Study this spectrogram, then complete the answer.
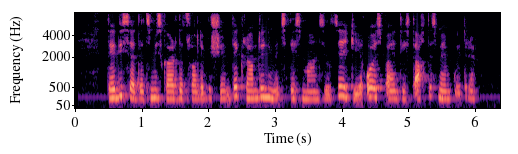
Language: Georgian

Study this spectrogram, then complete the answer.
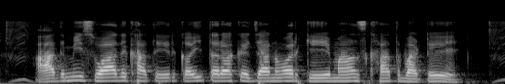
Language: Bhojpuri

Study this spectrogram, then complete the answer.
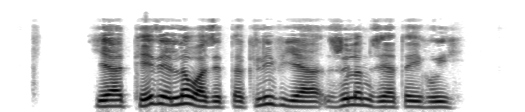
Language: Torwali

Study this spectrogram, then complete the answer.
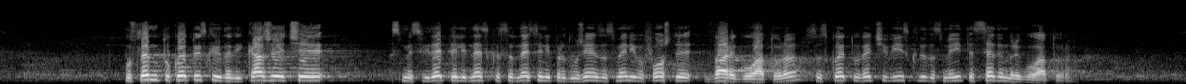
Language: Bulgarian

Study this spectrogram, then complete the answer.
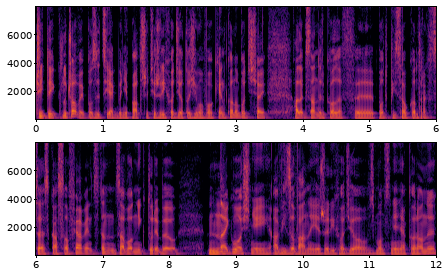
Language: Polish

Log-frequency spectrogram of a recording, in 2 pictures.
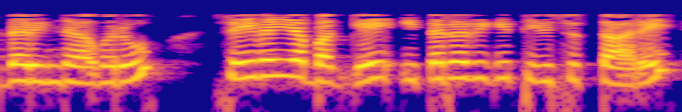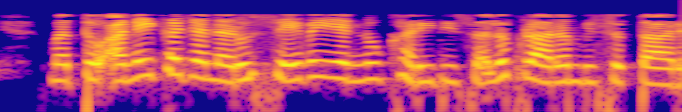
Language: Kannada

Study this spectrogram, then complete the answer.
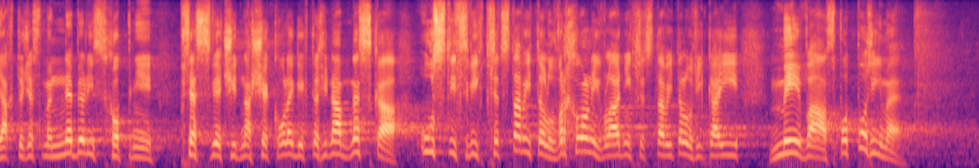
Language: Czech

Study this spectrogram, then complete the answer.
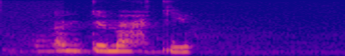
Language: Icelandic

